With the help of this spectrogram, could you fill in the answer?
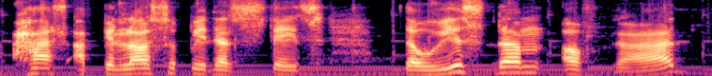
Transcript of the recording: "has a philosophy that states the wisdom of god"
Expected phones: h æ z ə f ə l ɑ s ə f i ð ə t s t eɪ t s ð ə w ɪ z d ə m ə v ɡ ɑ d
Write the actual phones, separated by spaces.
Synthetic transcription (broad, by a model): h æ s ə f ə l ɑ s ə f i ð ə t s t eɪ t s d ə w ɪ s d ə m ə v ɡ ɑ d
